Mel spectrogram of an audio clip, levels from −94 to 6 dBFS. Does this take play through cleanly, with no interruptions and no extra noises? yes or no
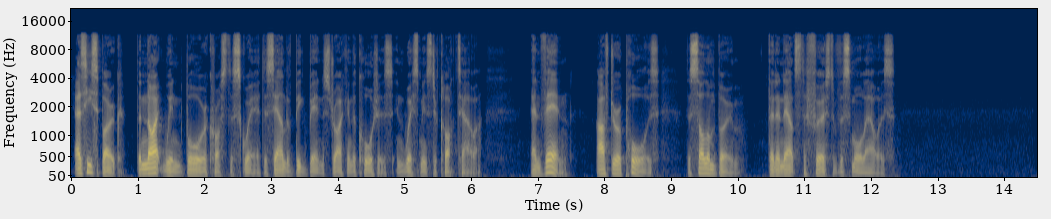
yes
